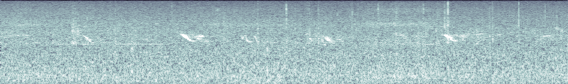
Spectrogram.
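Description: Songbirds giving short, faint chirps about once a second over a low, steady outdoor background hiss.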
